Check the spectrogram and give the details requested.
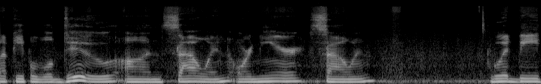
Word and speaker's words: Samhain: a party Eleanor says happy sad soin I almost said it the way it's spelled because I'm reading it been raining a lot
